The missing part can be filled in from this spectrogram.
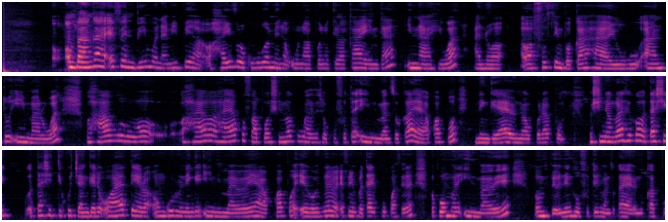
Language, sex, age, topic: Oshiwambo, female, 18-24, finance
